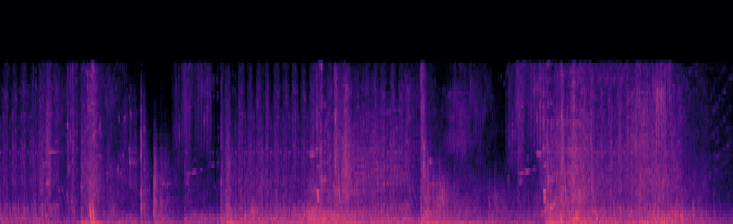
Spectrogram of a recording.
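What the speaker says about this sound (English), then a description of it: "Fire combo" Combat bursts from a Mass Effect Andromeda battle with a Krogan brawl, where a fire combo detonates; repeated heavy booming blasts and crackling impacts arrive in several waves over a continuous loud fight din.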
